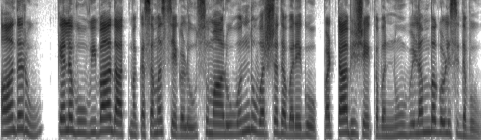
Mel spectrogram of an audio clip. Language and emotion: Kannada, neutral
